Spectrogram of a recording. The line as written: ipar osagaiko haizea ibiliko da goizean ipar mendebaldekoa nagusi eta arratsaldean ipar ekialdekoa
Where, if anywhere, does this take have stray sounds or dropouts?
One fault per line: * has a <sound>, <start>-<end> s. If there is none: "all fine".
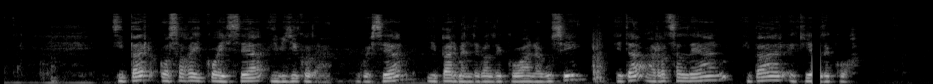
* has a dropout, 8.1-8.2 s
